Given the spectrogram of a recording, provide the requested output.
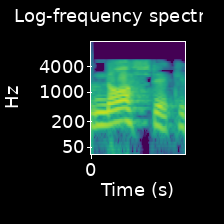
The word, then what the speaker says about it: Gnostic: The word Gnostic, if you're writing it down, is spelled with a silent G at the beginning. Kind of like gnocchi, the little potato dumplings. Those are yummy. Comes from the Greek word gnosis, G-N-O-S-I-S, which means knowledge.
